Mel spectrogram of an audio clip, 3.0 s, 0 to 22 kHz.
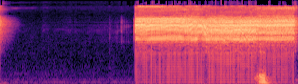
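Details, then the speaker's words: Steam boiler water feeder solenoid with a 24 V AC coil made by Eaton: harsh, steady buzz lasting about 1.5 seconds while the plunger sits at a critical distance, with the spring pushing back against the AC magnetic pull. "draws the piston up and you can also hear the buzzing if you bring it down low you get the buzzing goes away but if you're at a certain critical uh distance there's the buzzing what's happening is that as this draws up the spring is compressed and pushes back down and also this is a alternating current"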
